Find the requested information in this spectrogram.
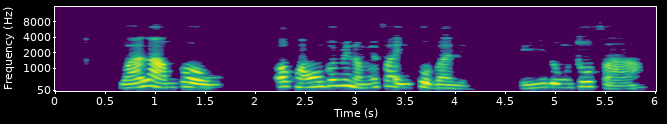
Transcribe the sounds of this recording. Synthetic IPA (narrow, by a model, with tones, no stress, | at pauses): waː˨˦la˦˨n̩˦bɔ˦˨o˧ | ɔ˧kɔ̃˨a˨w̃ɔ̃˧ɡo˦mĩ˦˨nã˨mɛ̃˨˦fa˦˨ji˨˦ko˦˨ba˧lɛ˨ | e˨ji˨˦lo˧hũ˧to˦faː˨˦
